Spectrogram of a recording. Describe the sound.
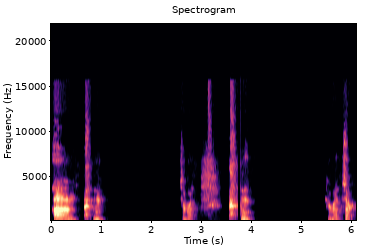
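Throat clearing from a vocal tic, a few abrupt, harsh throaty bursts in three clusters separated by silent gaps.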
